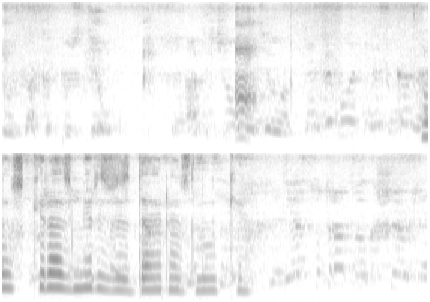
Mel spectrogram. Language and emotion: Russian, neutral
